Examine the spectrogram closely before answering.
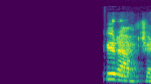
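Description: A woman begins speaking calmly through an online call microphone.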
